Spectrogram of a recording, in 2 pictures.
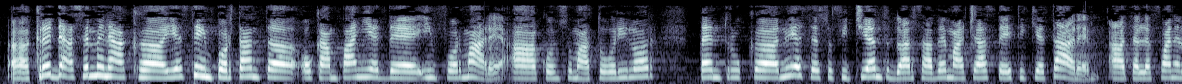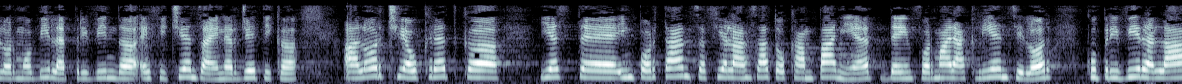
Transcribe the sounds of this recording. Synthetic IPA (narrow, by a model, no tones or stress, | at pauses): əkɾe̞d̪ːe̞ase̞me̞neakəje̞st̪e̞impo̞rt̪ant̪əo̞kampanije̞d̪e̞info̞rmaɾe̞̰ʔako̞nsumat̪o̞ɾilo̞r | pe̞nt̪ɾukənuje̞st̪e̞sufit͡ʃie̞nt̪d̪oarsəave̞mat͡ʃast̪əe̞t̪ikʲe̞t̪aɾe̞̰a̰t̪e̞le̞foane̞lo̞rmo̞bile̞pɾivind̪efit͡ʃie̞nt̪sae̞ne̞rd͡ʒe̞t̪ikə | a̰lo̞rt͡ʃije̞wkɾe̞d̪̥kə | je̞st̪e̞impo̞rt̪ant̪səfije̞lansat̪əo̞kampanije̞d̪e̞info̞rmaɾeaklije̞nt̪silo̞r | kupɾiviɾe̞la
